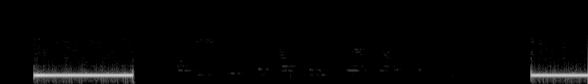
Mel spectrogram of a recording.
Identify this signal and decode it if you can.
Ringback tone (Europe, 425 Hz), with speech.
